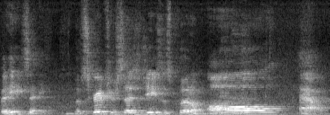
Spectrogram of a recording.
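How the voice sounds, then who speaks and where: A man's voice: high voice, slow pace, very echoey, distant mic, slight background noise, low-quality recording. A man preaching a sermon with impassioned delivery that rises and falls in volume. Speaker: pastor. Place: church sanctuary.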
